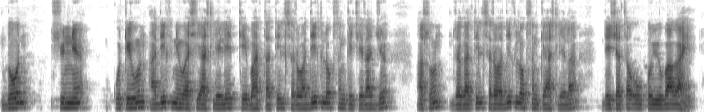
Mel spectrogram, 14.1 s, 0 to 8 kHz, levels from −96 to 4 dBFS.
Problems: constant background noise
